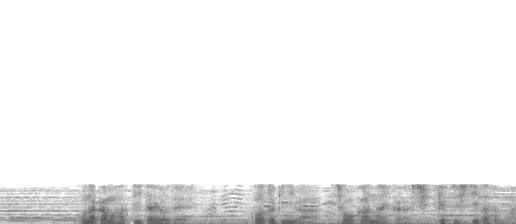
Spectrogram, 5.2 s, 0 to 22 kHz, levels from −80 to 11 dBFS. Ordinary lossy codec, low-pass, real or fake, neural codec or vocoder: AAC, 16 kbps; 7.2 kHz; real; none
